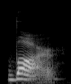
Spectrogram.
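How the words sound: It is said in an American accent. "In American"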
